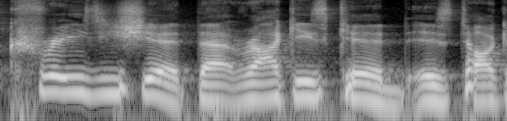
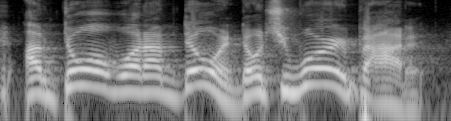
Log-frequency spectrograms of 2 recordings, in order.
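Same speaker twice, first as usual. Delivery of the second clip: higher-pitched mock defiant teenager; heavy talk back; 6 semitones higher than usual. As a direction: imitate a daughter sassing her parent. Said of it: "gives you some heavy ass talk back".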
